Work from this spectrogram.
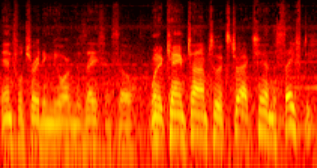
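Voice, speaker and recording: An actor playing a seasoned, weary soldier in a video game, speaking in a wry, matter-of-fact way. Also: male voice, medium pitch, lively intonation, a little fast, lightly acted. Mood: grim, matter-of-fact. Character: seasoned, weary male soldier telling grim past missions. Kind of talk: video game cutscene acting. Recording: loud vehicle and outdoor noise behind.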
